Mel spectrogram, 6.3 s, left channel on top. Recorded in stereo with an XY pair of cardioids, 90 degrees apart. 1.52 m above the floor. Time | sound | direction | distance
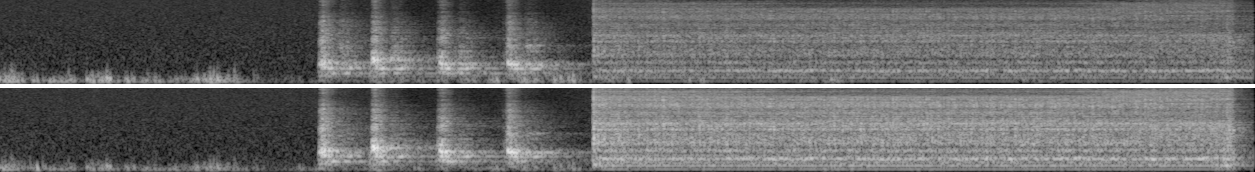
1.6 | a whoosh | 30° right | 5 m
3.0 | a buzzer | 70° right | 1.9 m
